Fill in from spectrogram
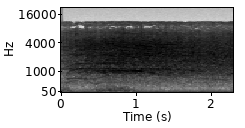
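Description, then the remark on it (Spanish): Sustained applause from an audience for Nuria Espert and her Catalan company from Barcelona, a dense, steady wash of many hands clapping at fairly even loudness throughout, with no voices rising above it. “Yo os pido un aplauso prolongado para Nuria Express y toda su compañía catalana que están poniendo el pabellón de Cataluña a la altura del mundo entero.”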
